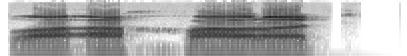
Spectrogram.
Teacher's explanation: مت تا ساکن کو ہلانا نہیں، وأخرت خا حروف مستعلیہ میں سے ہے، پر پڑا جائے گا۔ را زبر کی وجہ سے پر پڑا جائے گا، تا ساکن ہی پڑا جائے گا وقف کی صورت۔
